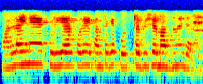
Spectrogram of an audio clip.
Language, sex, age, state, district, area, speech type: Bengali, female, 30-45, West Bengal, Howrah, urban, conversation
